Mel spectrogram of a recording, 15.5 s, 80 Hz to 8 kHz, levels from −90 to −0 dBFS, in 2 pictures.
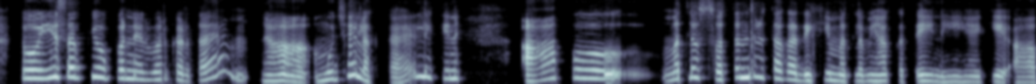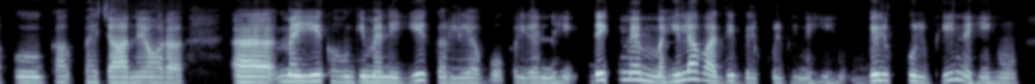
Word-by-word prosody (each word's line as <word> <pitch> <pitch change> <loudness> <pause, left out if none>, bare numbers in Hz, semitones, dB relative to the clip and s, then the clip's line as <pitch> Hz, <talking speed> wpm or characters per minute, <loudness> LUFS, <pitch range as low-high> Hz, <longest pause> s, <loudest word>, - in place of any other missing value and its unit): तो 295 0 +6
ये 310 +4 +5
सब 335 -1 +2
के 345 - +2
ऊपर 305 -2 0
निर्भर 255 -2 -3
करता 230 -3 -5
है 290 - -3
उम, - - -9 0.2
हाँ 205 -5 +2
मुझे 255 - -1
लगता - - -3
है - - -7
लेक़िन 300 -5 -1 0.5
आप 290 +9 0
अ, 415 - +1
मतलब 320 +5 -1
स्वतंत्रता 320 +2 0
का 255 -2 +1
देखिए 230 +2 -2
मतलब 205 0 -3
यहाँ 210 0 -1
कतई 200 +2 -2
नहीं 185 0 -7
है 185 -1 -6
कि 185 0 -4
आप 175 0 -6 0.4
का 180 - -4
पहचान 175 -1 +1
है 170 - 0
और 170 -1 -1
अ, 165 - 0 0.7
मैं 195 +1 +5
ये 195 +2 +6
कहूँ 180 0 -3
कि 180 - +2
मैंने 175 -1 +2
ये 180 +8 0
कर 170 - -4
लिया 160 -1 -4
वो 150 - -10
कर 175 - -12
लिया 165 +1 -4
नहीं। 160 +1 -5
देखिए 235 +3 +4
मैं 250 0 +5
महिलावादी 200 0 +3
बिल्कुल 155 0 -9
भी 170 - -15
नहीं 160 +3 -11
हूँ - - -17
बिल्कुल 210 -3 +2
भी 220 +4 -3
नहीं 165 -8 -3
हूँ। 155 -2 -8
205 Hz, 210 wpm, -23 LUFS, 175-275 Hz, 0.7 s, तो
